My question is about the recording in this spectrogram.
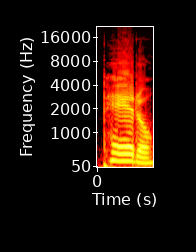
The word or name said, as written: pero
